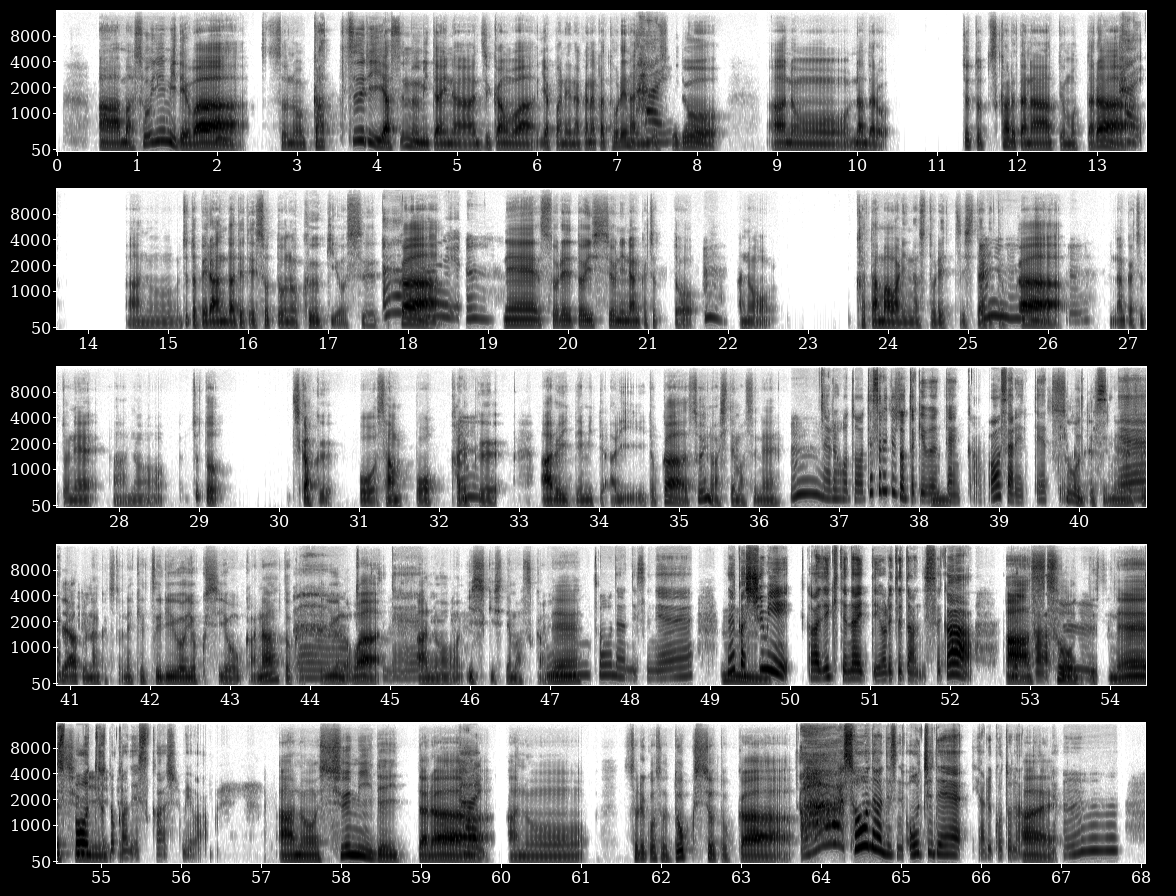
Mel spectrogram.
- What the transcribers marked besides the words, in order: none
- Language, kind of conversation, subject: Japanese, advice, 休息や趣味の時間が取れず、燃え尽きそうだと感じるときはどうすればいいですか？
